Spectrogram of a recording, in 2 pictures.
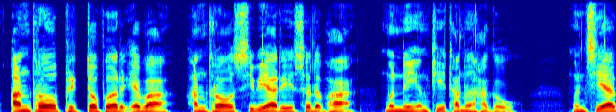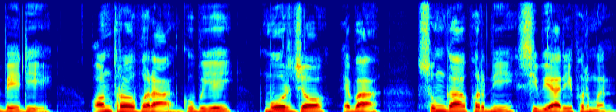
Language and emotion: Bodo, neutral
